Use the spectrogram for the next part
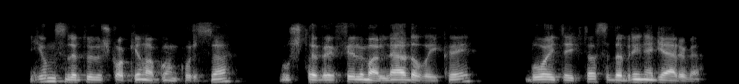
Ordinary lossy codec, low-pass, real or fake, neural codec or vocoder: Opus, 16 kbps; 7.2 kHz; fake; codec, 16 kHz, 2 kbps, X-Codec, HuBERT features, trained on general audio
